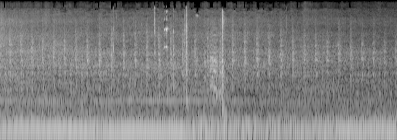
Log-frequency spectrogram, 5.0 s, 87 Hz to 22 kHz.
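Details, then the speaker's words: 1989 Jeep Cherokee XJ, Renix 4.0L stroked to 4.6L I6, AW4: a dull, loose knock tapping with engine rotation over a deep idle rumble, temperatures getting a little high; internal engine knock, cause suspected, not confirmed. "So that doesn't sound too good. Yeah. Doesn't sound good at all."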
